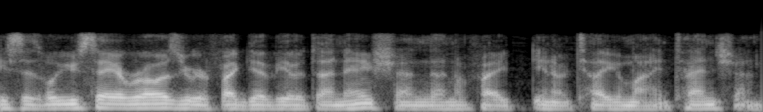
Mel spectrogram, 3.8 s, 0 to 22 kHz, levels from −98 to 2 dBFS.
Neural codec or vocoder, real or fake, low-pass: codec, 24 kHz, 3 kbps, HILCodec; fake; 7.2 kHz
